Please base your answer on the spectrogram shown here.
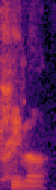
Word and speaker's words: subpoena: Subpoena. Why is it spelt like that? I don't know. I didn't Subapolina. spell it.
